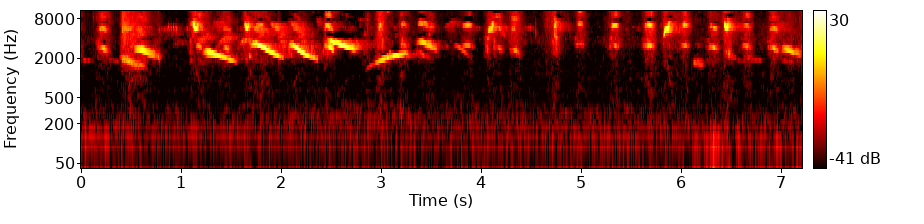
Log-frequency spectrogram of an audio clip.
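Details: Green-winged saltator song for warming up a bird that is not singing: a run of loud downward-slurred whistles, then a rising whistle, set among dense high chirping of other birds.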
